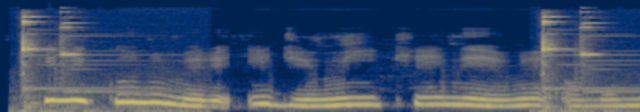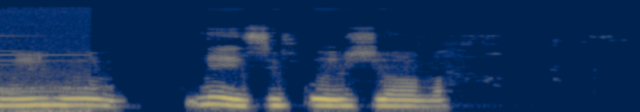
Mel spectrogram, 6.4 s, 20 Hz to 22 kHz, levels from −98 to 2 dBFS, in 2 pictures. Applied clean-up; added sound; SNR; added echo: none; Doorbell; -1 dB; none.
